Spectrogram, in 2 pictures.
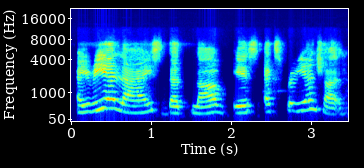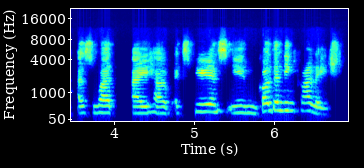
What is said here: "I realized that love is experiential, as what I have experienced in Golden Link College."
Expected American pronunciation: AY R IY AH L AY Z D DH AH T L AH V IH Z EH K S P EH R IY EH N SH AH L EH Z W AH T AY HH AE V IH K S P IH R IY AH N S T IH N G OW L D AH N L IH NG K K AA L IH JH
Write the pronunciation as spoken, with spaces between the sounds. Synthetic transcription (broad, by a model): AY R IY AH L AY S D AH T L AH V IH S EH K S P EH R IY EH N SH AH L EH S W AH T AY HH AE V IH K S P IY R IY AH N S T IH N G OW L D AH N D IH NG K K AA L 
